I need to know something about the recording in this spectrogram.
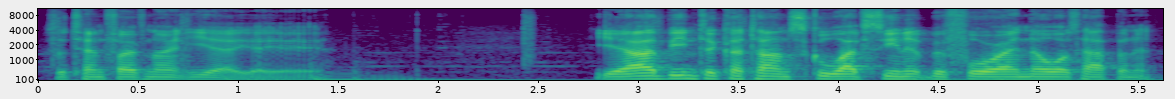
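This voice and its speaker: A young man streaming himself playing a board game online, talking to himself with excitable, swearing commentary. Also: lowish voice, fast talker, faint music behind. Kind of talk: live gameplay commentary.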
